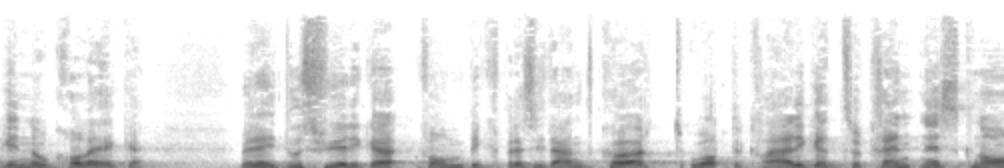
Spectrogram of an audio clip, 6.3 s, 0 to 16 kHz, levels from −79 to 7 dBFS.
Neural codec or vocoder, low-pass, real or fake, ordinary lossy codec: none; 14.4 kHz; real; MP3, 64 kbps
